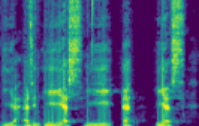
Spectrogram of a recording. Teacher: So yeah is a voiced palatal glide.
